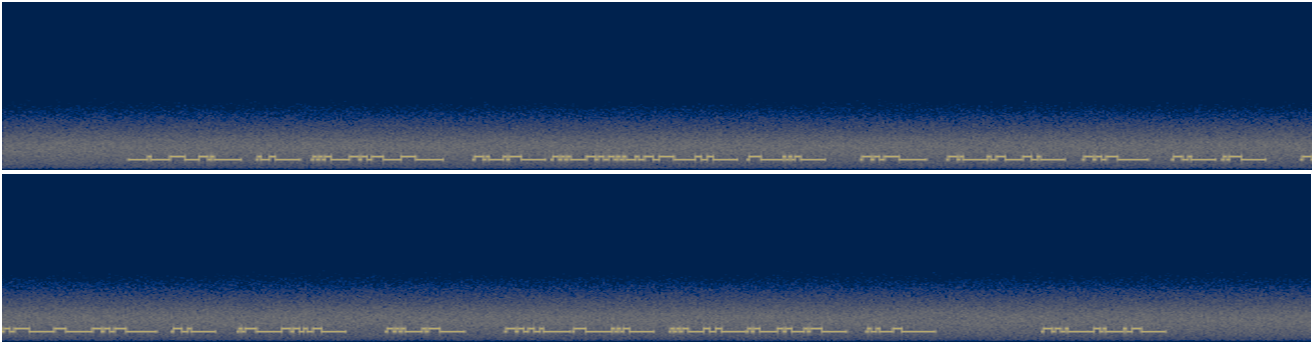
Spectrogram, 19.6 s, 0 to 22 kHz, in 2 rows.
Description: TTY/TDD text telephone tones (45.45 baud Baudot), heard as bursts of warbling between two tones, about 400 Hz shift, 1600 Hz centre. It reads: THUS OTHER RATIOS THAN ONE TO ONE ARE POSSIBLE. GA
